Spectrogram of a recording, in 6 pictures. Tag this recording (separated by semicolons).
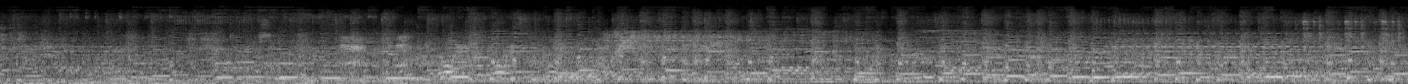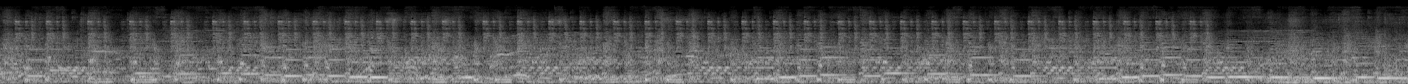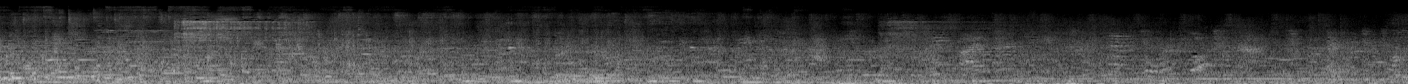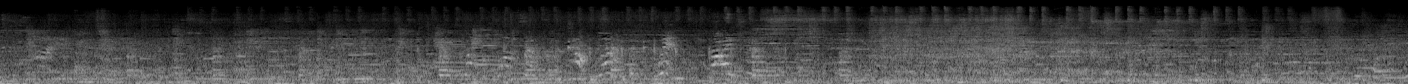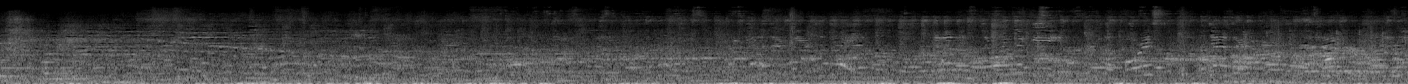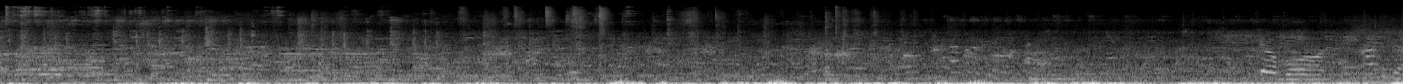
Arcade; soundscape; ambience; Machine; computer; coins; Games; Seaside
